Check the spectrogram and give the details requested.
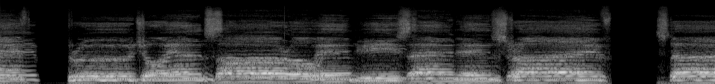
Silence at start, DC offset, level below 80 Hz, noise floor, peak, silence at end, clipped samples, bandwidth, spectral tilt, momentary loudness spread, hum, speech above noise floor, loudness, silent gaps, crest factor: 0 s; under 0.1%; -40 dBFS; -47 dBFS; -6 dBFS; 0 s; under 0.1%; 15.5 kHz; -6 dB/octave; 8 LU; none; 28 dB; -20 LUFS; none; 14 dB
